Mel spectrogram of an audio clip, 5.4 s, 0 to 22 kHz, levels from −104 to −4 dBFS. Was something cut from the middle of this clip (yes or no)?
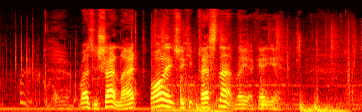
yes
